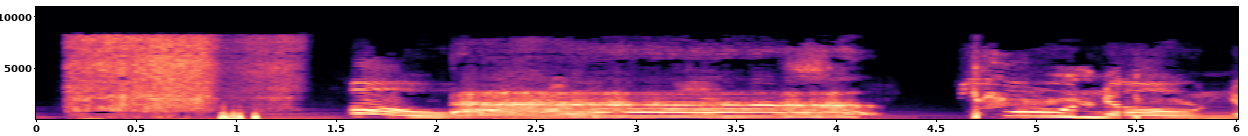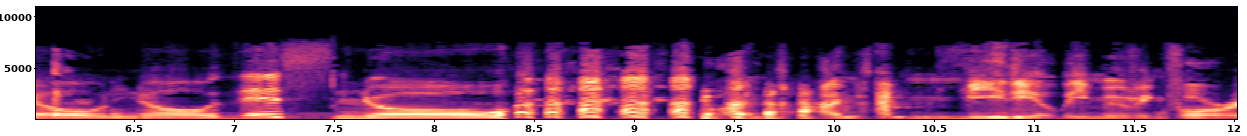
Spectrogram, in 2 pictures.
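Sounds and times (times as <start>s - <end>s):
hissing noise: 0.0s - 1.4s
speech: 1.6s - 2.8s, 5.4s - 12.0s
person screaming in anguish: 2.1s - 4.2s
laughter: 8.2s - 11.6s.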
